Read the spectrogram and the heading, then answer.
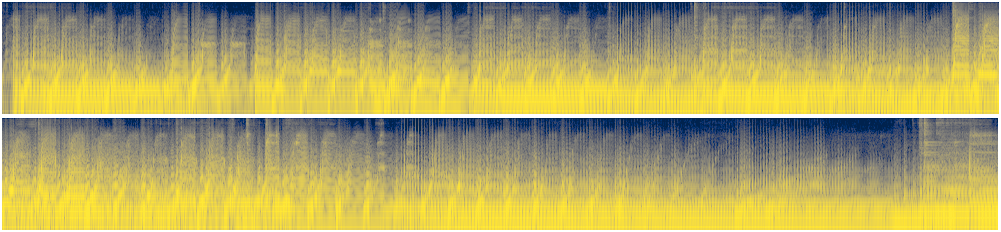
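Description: A bass line played through an envelope filter effect, with added delay echoes and reverb trailing each note, loud and continuous with a steady rhythmic pulse and no voices.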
